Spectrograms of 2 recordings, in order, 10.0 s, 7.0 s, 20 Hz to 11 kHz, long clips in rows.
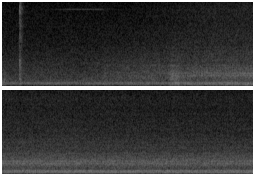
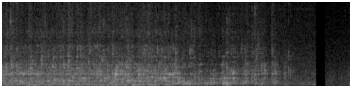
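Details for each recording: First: Bosch dishwasher SHE4AP02UC/06, empty sump; steady hum with gurgling airy hiss; drain pump runs continuously on air, showing board and pump work, stopping only with water; owner suspects the wiggly plastic sump lid before the pump. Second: Bosch SHE4AP02UC/06 dishwasher with a stop-start drain pump fault, sump filled with 4–5 litres of water: continuous gurgling rush as the pump drains without a break, tailing off as it empties; repositioning a small part restored normal draining.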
